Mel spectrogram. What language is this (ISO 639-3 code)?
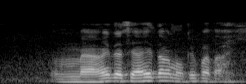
pan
